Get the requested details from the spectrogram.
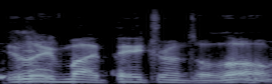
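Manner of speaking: heavy, big-voiced call-out. Narrating the uncle calling out over the street, in a booming voice. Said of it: "He booms out over the over the street".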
